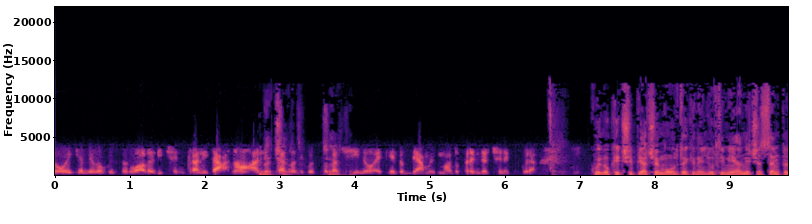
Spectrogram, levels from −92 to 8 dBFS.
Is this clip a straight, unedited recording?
no; 2 cuts; at 1.3 s, 5.1 s

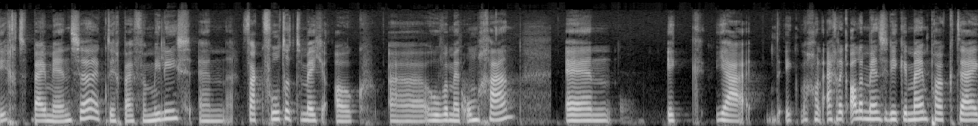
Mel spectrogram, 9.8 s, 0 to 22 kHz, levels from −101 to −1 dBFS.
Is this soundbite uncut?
no; 6 cuts; at 1.1 s, 2.3 s, 3.3 s, 3.8 s, 4.6 s, 5.5 s

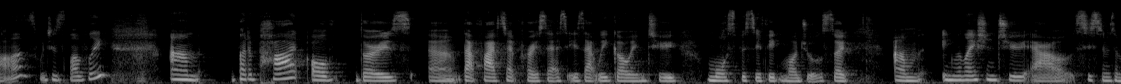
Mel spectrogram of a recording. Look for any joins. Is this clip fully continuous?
yes; 0 cuts

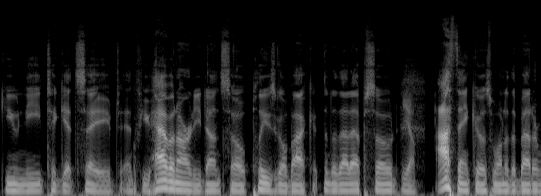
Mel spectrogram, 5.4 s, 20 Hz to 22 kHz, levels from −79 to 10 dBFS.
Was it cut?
yes; 3 cuts; at 1.3 s, 3.2 s, 4.2 s

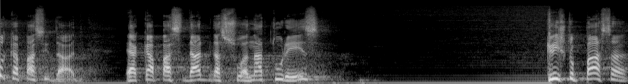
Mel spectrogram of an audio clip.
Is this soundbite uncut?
no; 2 cuts; at 2.1 s, 2.5 s

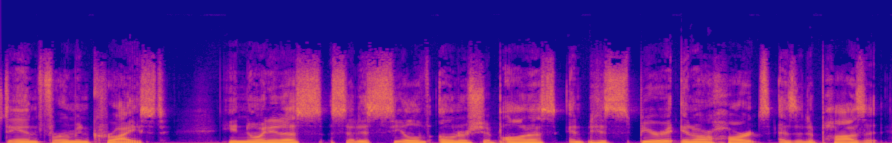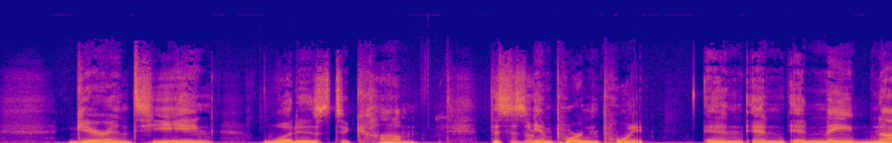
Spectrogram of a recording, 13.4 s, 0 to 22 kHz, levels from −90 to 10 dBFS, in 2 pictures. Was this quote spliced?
yes; 2 cuts; at 4.4 s, 10.7 s

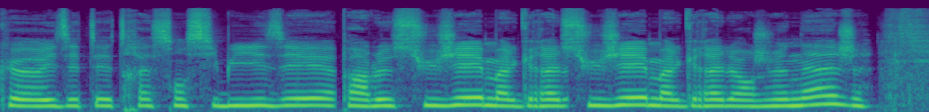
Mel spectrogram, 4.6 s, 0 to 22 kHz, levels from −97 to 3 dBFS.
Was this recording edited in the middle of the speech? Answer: yes; 2 cuts; at 1.6 s, 2.8 s

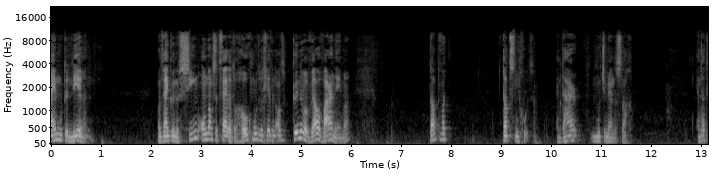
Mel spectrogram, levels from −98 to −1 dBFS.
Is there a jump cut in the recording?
no; 0 cuts

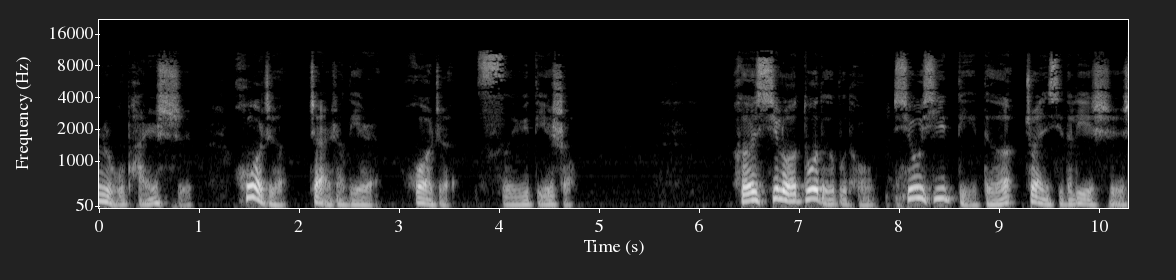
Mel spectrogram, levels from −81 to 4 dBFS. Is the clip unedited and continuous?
yes; 0 cuts

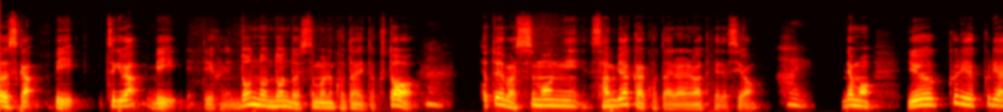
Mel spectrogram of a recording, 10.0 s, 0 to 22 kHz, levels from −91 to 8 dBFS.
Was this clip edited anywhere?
yes; 1 cut; at 1.9 s

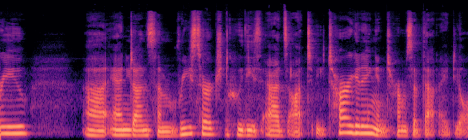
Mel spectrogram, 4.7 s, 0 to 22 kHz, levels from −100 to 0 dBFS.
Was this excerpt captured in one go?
no; 2 cuts; at 1.3 s, 2.2 s

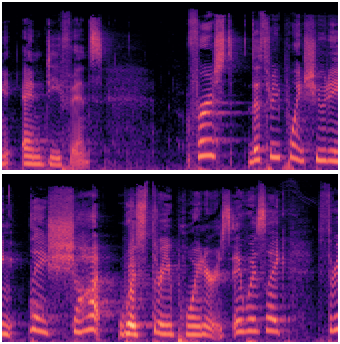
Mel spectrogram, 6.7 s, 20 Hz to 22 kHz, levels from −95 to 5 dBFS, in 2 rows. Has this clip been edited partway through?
yes; 1 cut; at 3.6 s

